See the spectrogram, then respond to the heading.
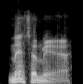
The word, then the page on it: metamere: British English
